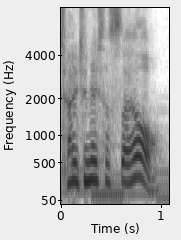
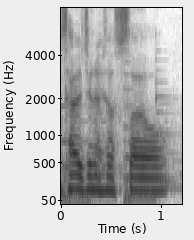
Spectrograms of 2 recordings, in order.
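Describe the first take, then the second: First: The voice is raised and bright. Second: The voice is low and flat. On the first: The speaker calls it right. "이거죠" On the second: The speaker calls it wrong. "이런 그 톤보다는 약간 업 시키면서"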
